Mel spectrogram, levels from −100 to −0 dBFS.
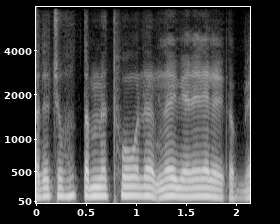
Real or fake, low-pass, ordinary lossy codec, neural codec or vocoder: fake; none; none; codec, 16 kHz, 0.5 kbps, FunCodec, trained on Chinese and English, 25 frames a second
